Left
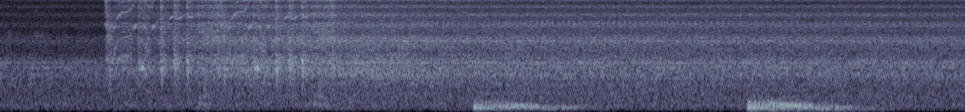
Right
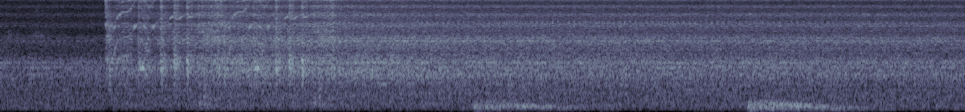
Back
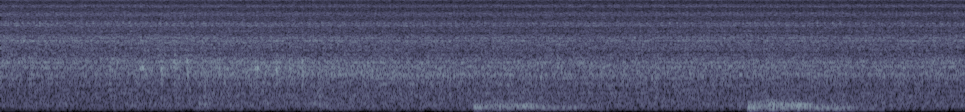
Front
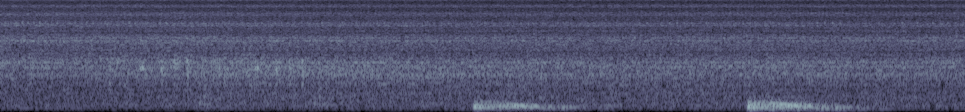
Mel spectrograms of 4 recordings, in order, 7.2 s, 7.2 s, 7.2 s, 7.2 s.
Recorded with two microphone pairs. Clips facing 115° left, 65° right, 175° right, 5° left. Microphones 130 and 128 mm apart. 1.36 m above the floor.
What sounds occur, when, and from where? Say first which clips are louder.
3.5 s an explosion: left 3 dB, front 4 dB; 55° left, 8 m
